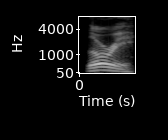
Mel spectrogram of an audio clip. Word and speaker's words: Lori: Jordan and Laura Harvey break up. – Lori Harvey. Lori. And why did I say it wrong again? I was trying that time too. Lori? – Lori, yeah. Lori. L-O-R-I.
